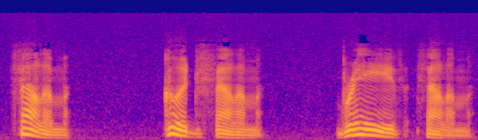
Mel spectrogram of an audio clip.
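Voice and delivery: slow, gentle encouragement; coaxing praise. Acted. Bliss praising the child by its name, gently.

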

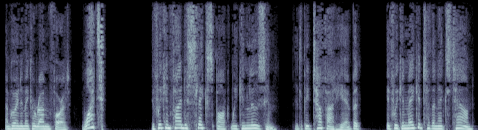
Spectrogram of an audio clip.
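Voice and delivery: fast, high, urgent plan; urgent excitement. Acted. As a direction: rush it out, eager to run. Harry plans to flee.

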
